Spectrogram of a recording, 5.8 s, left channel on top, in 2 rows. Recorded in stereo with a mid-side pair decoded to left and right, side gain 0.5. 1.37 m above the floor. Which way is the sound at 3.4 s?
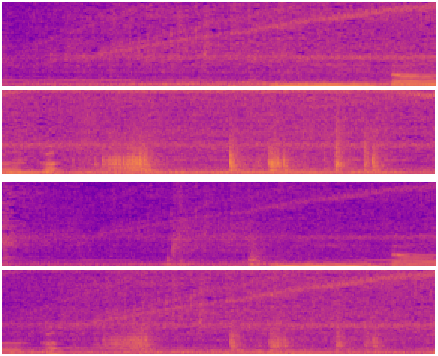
65° left.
